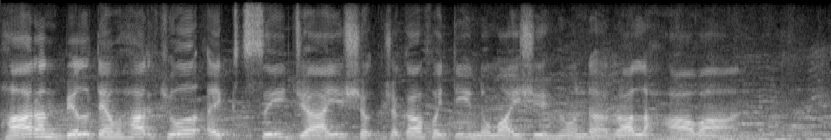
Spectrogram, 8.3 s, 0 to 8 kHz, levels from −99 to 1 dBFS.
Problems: constant background noise, continuous background conversations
